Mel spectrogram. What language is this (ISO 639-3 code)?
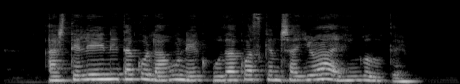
eus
